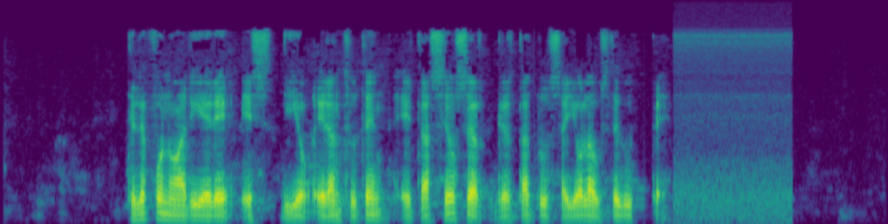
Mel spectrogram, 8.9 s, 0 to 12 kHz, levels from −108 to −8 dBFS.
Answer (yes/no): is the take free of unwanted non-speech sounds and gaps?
yes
